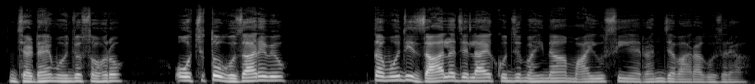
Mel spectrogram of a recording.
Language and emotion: Sindhi, sad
